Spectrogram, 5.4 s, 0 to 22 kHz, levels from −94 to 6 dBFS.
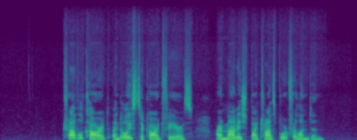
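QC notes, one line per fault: Nothing stood out on listening to this speech recording.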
